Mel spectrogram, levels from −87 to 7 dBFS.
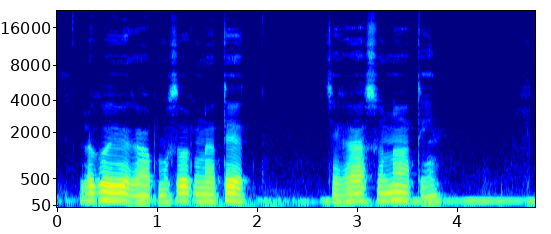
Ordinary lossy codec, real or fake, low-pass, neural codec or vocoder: none; real; none; none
